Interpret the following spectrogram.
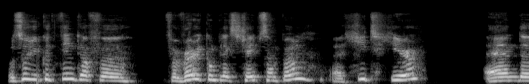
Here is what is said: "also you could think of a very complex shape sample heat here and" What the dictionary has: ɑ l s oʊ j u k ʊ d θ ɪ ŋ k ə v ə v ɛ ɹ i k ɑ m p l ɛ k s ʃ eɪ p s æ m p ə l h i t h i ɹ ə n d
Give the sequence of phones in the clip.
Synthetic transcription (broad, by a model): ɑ l s oʊ j u k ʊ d θ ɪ ŋ k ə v ə v ɛ ɹ i k ɑ m p l ɛ k s ʃ eɪ p s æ m p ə l h i t h i ɹ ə n d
